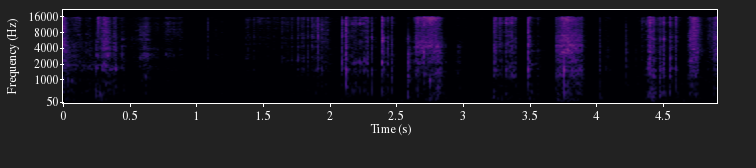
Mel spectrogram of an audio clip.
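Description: Scissors trim a paper envelope pocket made from collage book pages, giving a few quiet, close snips and crisp paper rustles in short irregular bursts.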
